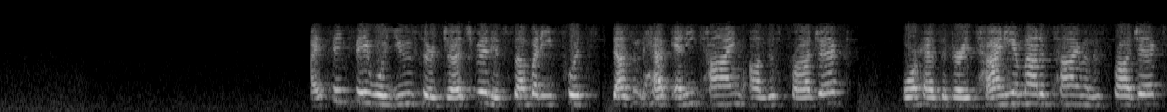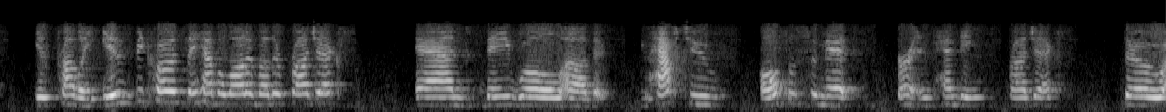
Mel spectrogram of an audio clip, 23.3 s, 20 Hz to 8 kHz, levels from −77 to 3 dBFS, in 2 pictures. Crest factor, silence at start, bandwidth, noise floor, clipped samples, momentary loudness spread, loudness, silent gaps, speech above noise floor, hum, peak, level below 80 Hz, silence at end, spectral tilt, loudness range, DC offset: 22 dB; 3.1 s; 4.4 kHz; -65 dBFS; under 0.1%; 11 LU; -24 LUFS; none; 42 dB; none; -2 dBFS; -70 dBFS; 0 s; -7 dB/octave; 7 LU; under 0.1%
